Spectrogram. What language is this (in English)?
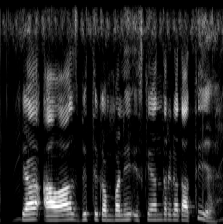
Hindi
